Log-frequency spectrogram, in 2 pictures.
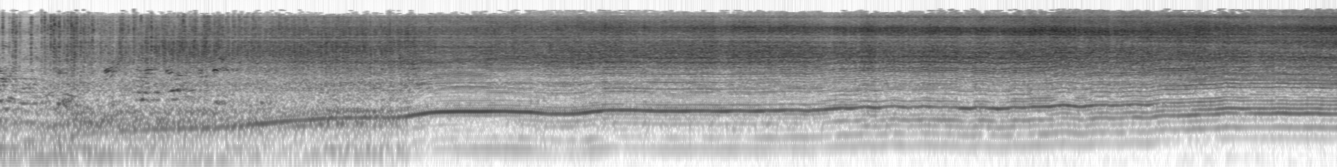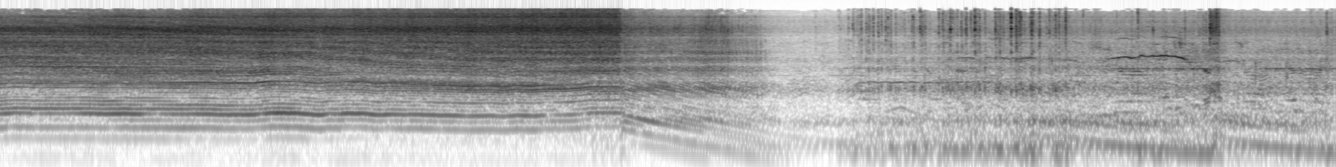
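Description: Pulling truck's engine revving up over the first few seconds, then held at high revs under heavy load as the truck drags a weight-transfer sled down the track. Near the end the revs drop off sharply as the pull ends, followed by crowd noise.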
